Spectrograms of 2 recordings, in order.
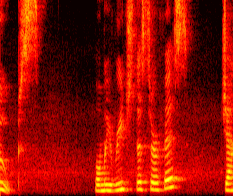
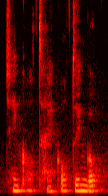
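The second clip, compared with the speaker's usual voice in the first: much softer, hushed bell sounds; soft jingling; 15 dB quieter than usual. A narrator's reading. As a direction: breathe the chimes faintly, far away. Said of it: "It was kind of soft at first".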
